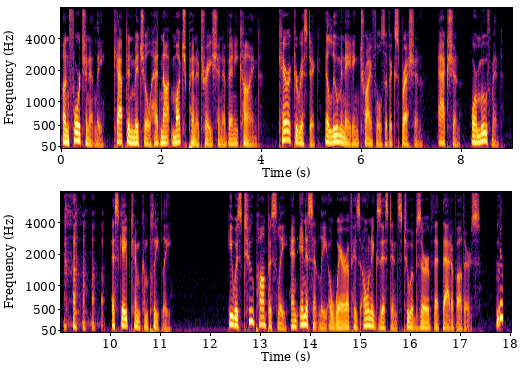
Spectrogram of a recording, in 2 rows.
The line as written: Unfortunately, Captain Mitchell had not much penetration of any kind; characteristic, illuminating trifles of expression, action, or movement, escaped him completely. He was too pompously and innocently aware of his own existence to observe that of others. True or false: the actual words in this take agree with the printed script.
false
